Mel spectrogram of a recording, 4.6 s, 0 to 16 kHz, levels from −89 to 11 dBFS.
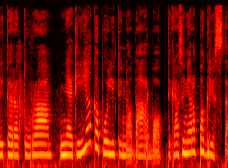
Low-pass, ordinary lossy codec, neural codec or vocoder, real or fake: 14.4 kHz; MP3, 64 kbps; none; real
